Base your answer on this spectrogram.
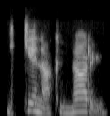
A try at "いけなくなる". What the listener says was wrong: You're stressing on いけなくなる。Just the なる。Exactly.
